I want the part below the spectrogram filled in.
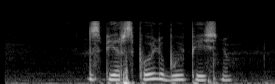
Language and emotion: Russian, neutral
